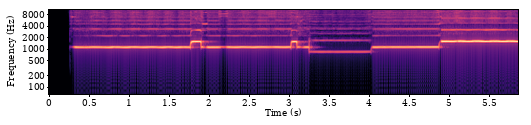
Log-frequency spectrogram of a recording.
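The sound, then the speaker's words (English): A flute recreating an ancient instrument plays a clear, pure, sustained tone, with brief trills flicking up to a higher note, then steps down to a lower note and climbs to a higher held note at the end. “When the flautist starts doing that trilling thing, I was like, oh, okay.”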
